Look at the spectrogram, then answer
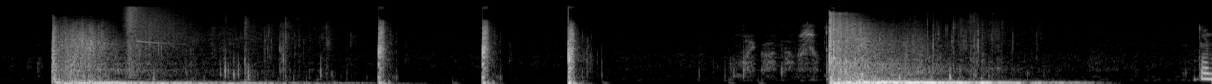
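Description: Two heavy booming blasts in the game Minecraft, each a loud low rumble that decays over a couple of seconds, separated by short sharp pops and near-silence.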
